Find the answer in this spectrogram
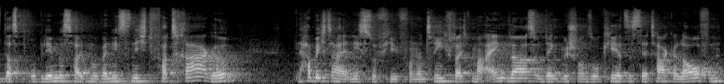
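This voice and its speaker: Monotone, flat intonation runs at a very fast pace, with noticeable background noise and audible room echo. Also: man, fairly high pitch for a man. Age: 30s. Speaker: wine merchant. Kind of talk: interview.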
